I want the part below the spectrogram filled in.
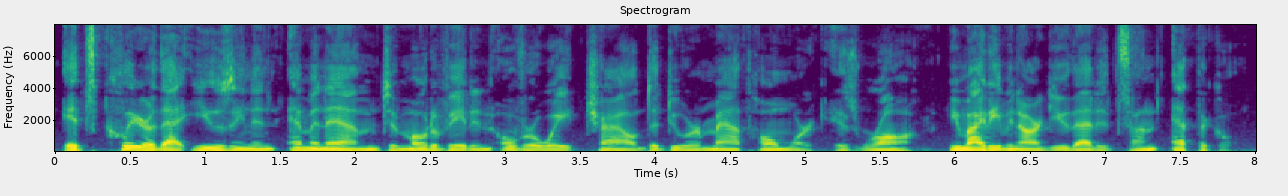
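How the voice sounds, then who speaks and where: A man's voice: on the low side, brisk, few pauses, a little mellow. A man reading scripted nonfiction narration in an explanatory manner, speaking directly to the listener. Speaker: audiobook narrator, author reading own book.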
